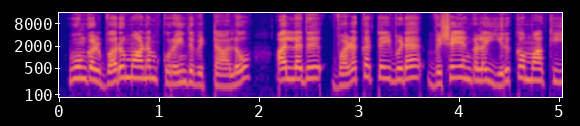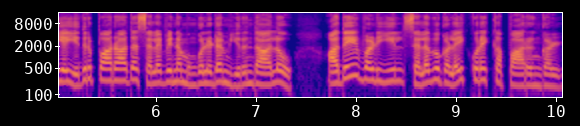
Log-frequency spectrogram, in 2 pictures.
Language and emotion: Tamil, neutral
